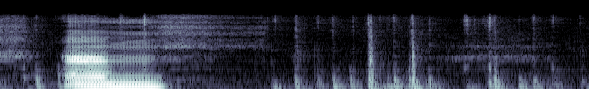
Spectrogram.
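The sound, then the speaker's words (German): Rapid, irregular clacking of someone typing on a computer keyboard, moderately loud, following a brief loud humming tone at the start. “Wenn ihr einen Tippen hört.”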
